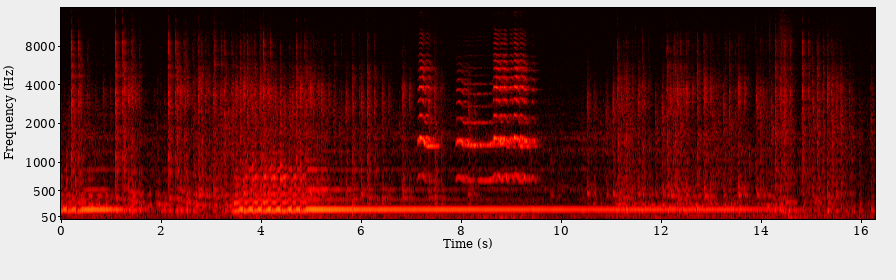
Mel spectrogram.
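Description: Free improvisation: a clarinet flutters on a low note, then holds it steadily for several seconds, while sharp clicks and taps sound throughout. About halfway in, a higher warbling, bird-like whistle is blown through a tube of a homemade 'bird machine' for a couple of seconds.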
